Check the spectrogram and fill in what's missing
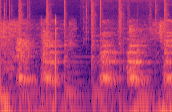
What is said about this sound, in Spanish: Eh, amigos, ahorita están escuchando un concierto hermoso que está eh, dedicando eh, un perro de la colonia aquí, pero pues vamos a, a seguirle.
